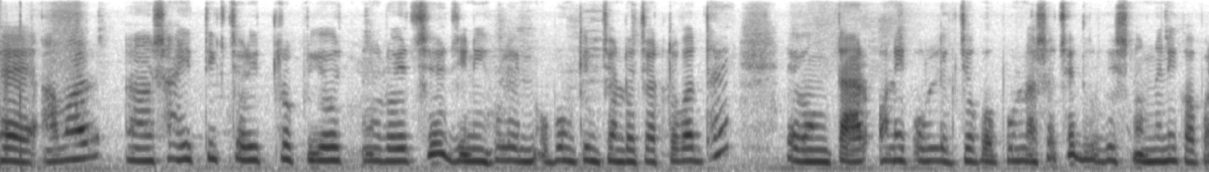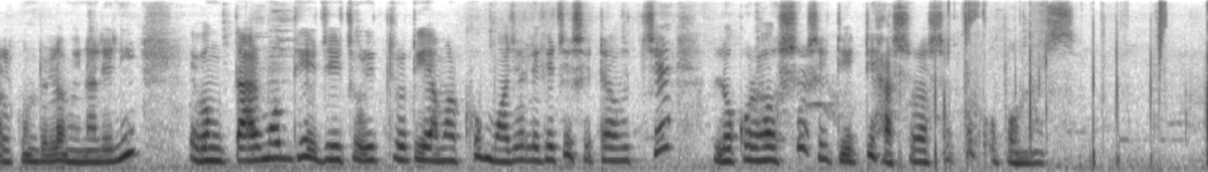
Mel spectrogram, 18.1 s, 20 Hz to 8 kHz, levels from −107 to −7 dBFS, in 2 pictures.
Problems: background conversations at intervals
